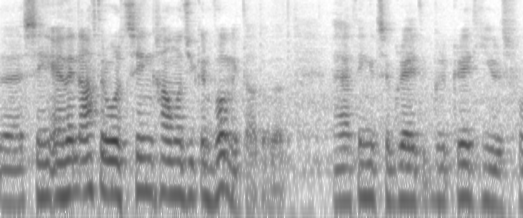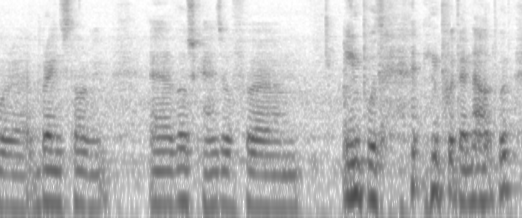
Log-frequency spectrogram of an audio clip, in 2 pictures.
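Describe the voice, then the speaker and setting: A man's voice: mid-range voice, slight background noise. A young man from Greece with a Greek accent, rambling casually in a vlog, full of fillers and self-restarts with wry jokes. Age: young adult. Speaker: vlogger.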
